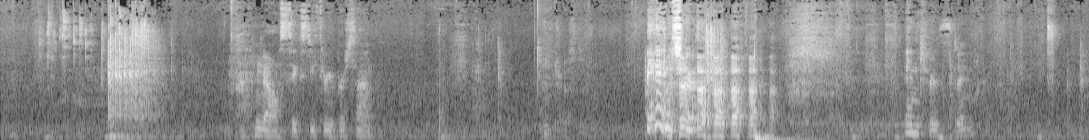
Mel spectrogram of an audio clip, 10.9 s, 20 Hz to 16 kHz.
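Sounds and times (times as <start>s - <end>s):
pair of percentile dice rolling on a hard tabletop: 0.4s - 1.8s
speech: 2.5s - 3.9s, 5.4s - 5.8s, 6.7s - 8.2s, 9.0s - 9.9s
laughter: 6.5s - 7.9s.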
